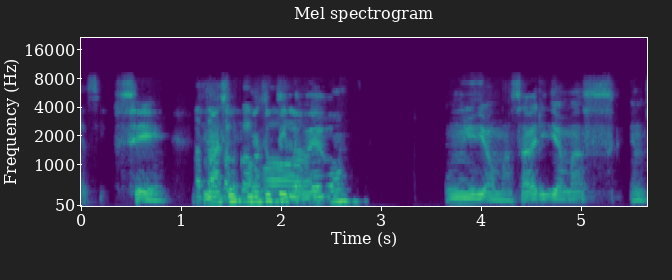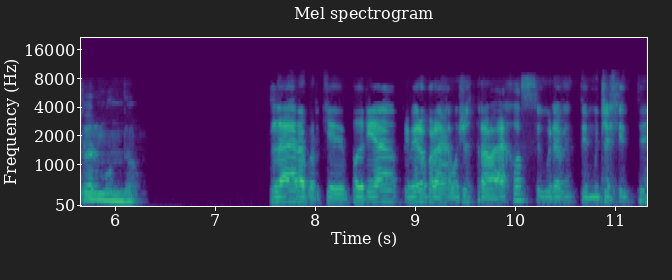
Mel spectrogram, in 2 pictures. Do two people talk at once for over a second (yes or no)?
yes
